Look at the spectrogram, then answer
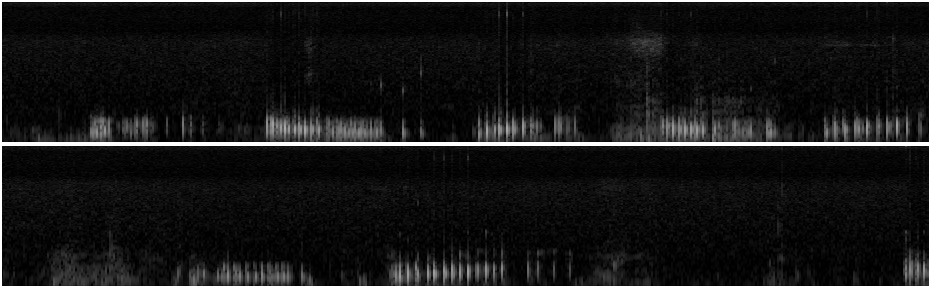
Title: stomach rumbling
